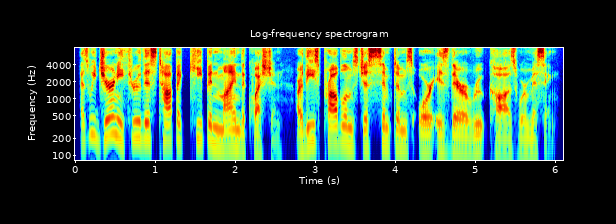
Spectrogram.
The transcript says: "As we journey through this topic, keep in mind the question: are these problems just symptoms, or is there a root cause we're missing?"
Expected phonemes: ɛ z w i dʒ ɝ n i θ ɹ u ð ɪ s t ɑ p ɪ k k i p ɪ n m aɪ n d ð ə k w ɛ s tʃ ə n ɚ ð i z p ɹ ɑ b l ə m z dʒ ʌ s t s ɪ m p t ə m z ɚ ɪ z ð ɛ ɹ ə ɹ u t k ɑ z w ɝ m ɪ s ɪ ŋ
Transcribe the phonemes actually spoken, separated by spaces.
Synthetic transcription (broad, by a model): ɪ z w i dʒ ɝ n i θ ɹ u ð ɪ s t ɑ p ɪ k k i p ɪ n m aɪ n ð ə k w ɛ s tʃ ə n ɚ ð i z p ɹ ɑ b l ə m z dʒ ʌ s t s ɪ m p t ə m z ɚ ɪ z ð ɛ ɹ ə ɹ u t k ɑ z w ɝ m ɪ s ɪ ŋ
